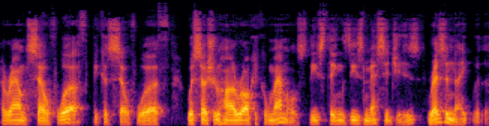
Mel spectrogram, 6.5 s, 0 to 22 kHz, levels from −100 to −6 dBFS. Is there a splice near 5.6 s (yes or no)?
yes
